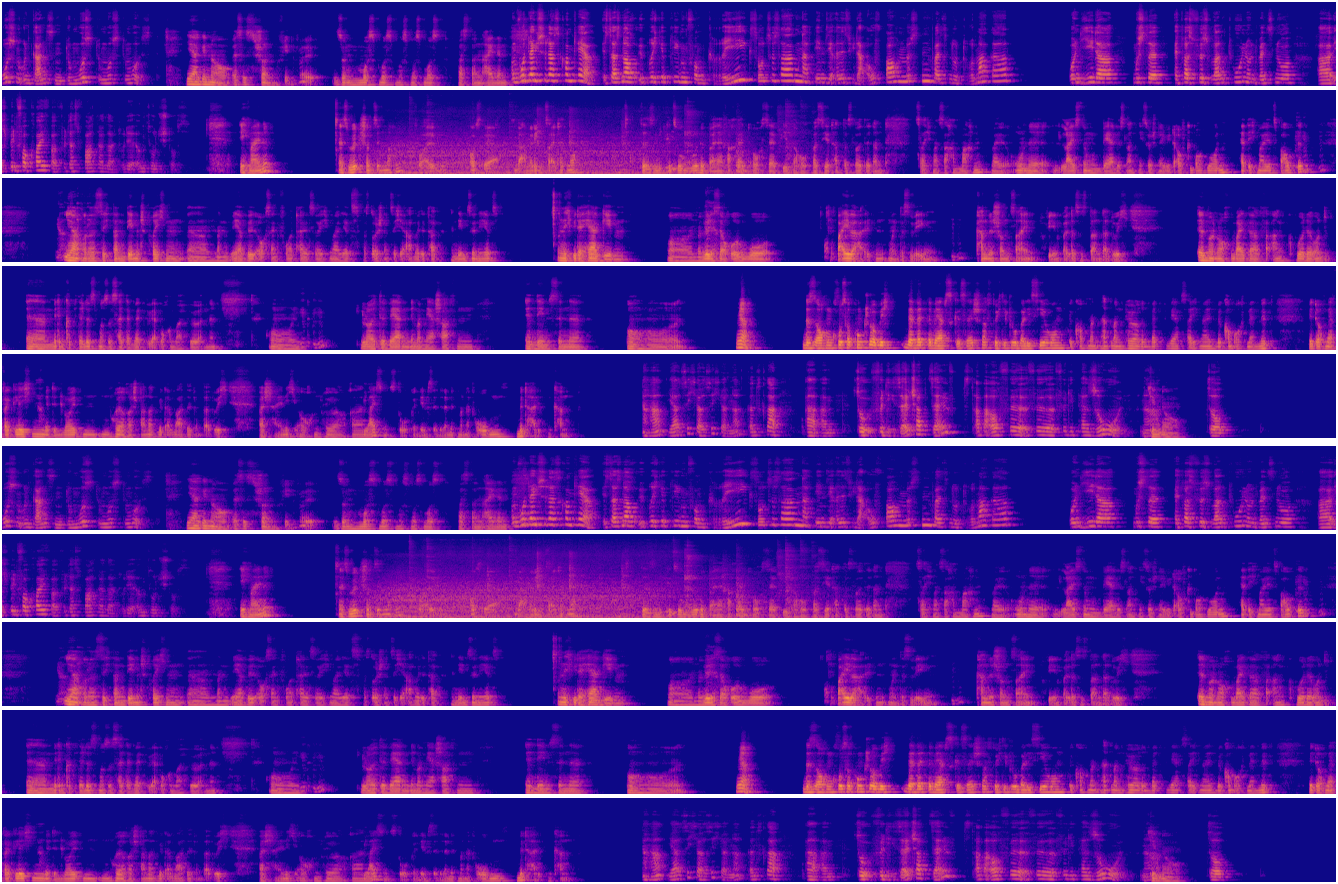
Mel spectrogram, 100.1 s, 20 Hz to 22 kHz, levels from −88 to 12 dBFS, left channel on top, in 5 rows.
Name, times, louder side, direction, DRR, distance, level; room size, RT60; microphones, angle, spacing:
voice 1, 0.0-2.1 4.5-4.6 7.6-15.1 16.0-16.7 17.0-17.3 17.7-19.3 19.7-22.5 30.0-30.1 39.4-39.6 40.8-41.0 48.7-48.9 50.6-50.7 64.5-64.9 89.6-91.7 92.1-92.5 92.9-94.3 94.6-97.4 98.1-98.3, left 3 dB, 45° left, 4 dB, 2.1 m, -33 dB
voice 2, 2.4-4.7 5.0-6.5 6.8-7.9 23.1-24.1 25.0-26.7 27.0-28.7 29.6-39.6 40.0-40.3 40.9-47.4 48.3-49.3 50.0-51.6 52.4-54.0 54.6-57.3 57.9-59.9 60.4-64.5 65.4-67.1 67.9-68.7 69.4-70.3 71.0-71.3 72.0-88.6 97.2-97.7, left 2 dB, 60° left, 5 dB, 1.1 m, -29 dB
Sliding door, 25.3-33.0, right 1 dB, 25° right, 1.3 m, -38 dB
21.5 x 8.2 x 2.2 m, 0.30 s
head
